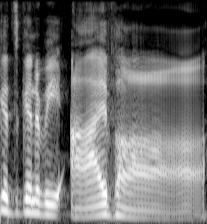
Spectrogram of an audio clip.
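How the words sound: It is said in an exaggerated put-on voice. "She de- does her Ivar's not in the room Ivar voice"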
